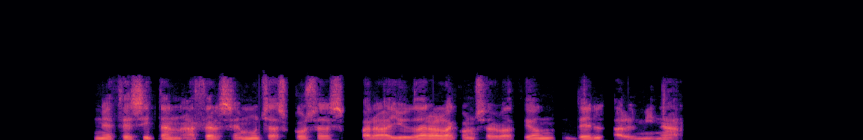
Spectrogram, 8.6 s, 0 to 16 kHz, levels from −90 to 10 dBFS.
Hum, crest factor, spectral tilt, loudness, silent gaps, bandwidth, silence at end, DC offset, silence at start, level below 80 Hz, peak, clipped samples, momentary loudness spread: none; 20 dB; -4 dB/octave; -25 LUFS; 2.89-2.93 s, 3.46-3.62 s; 7.8 kHz; 1.8 s; under 0.1%; 0.95 s; -58 dBFS; -6 dBFS; under 0.1%; 7 LU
